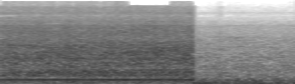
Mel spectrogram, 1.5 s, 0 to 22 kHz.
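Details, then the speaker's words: 2014 Ford 3.5L EcoBoost, 145,000 miles, after timing component replacement: high-speed cooling fan roar cuts off, leaving steady even idle with no knock or tick; runs great, fixed. "Now we'll put it into gear because that was their main concern. Still runs great. I say that's a fix."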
